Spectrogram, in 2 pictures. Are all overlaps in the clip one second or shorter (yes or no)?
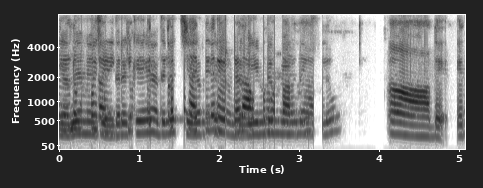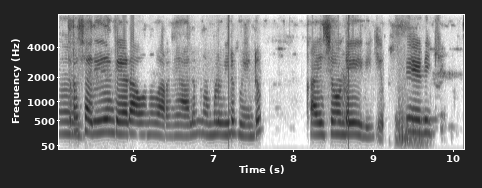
no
